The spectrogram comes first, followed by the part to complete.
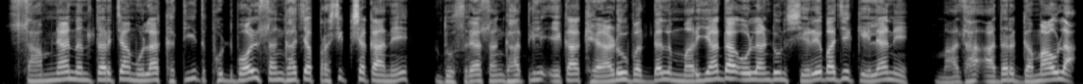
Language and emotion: Marathi, disgusted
